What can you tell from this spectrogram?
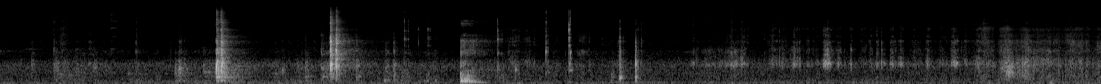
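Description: Handling noise at a garage workbench as objects are picked up and moved. Two sharp knocks in the first few seconds and a dull thud a little later stand out from lighter clicks and rustling.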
